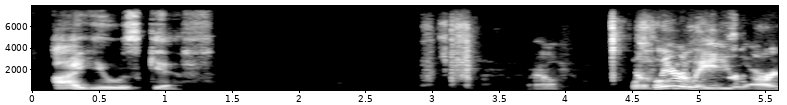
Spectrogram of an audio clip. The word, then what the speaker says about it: GIF: making a decision everybody it's a hard g i use gif well clearly you are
